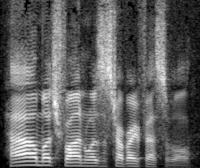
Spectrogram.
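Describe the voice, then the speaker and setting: Animated, bright-voiced podcast host man. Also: a little high, brisk, smooth, no room sound, studio quality. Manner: laughs often, swears casually. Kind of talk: casual podcast chat.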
